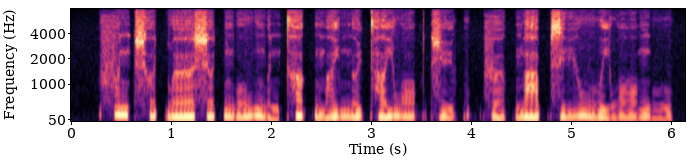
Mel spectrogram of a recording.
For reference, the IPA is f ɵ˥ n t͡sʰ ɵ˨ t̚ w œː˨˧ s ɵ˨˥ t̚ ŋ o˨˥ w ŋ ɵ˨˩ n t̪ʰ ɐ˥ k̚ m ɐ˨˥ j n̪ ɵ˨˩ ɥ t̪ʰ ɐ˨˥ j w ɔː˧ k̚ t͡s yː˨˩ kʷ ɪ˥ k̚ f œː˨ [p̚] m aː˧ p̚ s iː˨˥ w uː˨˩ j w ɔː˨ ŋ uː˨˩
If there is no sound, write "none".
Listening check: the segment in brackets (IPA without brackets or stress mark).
k̚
